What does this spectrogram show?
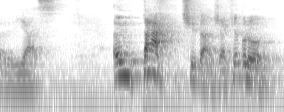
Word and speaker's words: Antártida: Antártida é proparoxítona. É proparoxítono porque a antepenúltima sílaba é a tônica.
